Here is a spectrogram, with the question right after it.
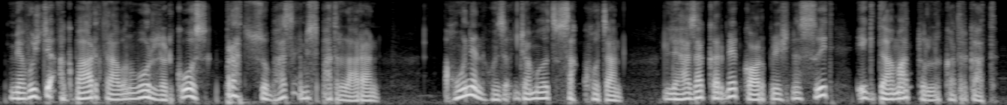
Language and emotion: Kashmiri, fearful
